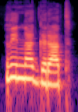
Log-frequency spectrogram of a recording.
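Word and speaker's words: винегрет: The next is grape and we read vineat. The last syllable is stressed.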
